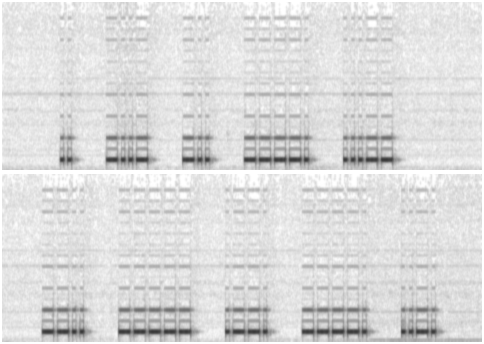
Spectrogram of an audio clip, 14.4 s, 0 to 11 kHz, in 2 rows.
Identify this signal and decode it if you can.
Morse code, heard as a keyed tone, about 21 wpm, spaced as for 12 wpm, 710 Hz. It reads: IXD93 Z0P9F
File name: Workshop Dateien / CW-Online-Kurs / Lektion 010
